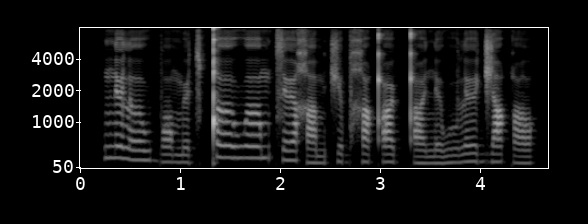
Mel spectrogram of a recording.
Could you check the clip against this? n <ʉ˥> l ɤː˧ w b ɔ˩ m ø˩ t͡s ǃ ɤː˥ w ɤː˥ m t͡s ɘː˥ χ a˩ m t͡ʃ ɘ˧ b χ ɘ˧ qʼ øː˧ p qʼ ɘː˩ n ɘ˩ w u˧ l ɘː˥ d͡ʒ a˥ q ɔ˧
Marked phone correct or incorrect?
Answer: incorrect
